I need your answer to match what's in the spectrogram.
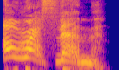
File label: Female Worgen Attack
